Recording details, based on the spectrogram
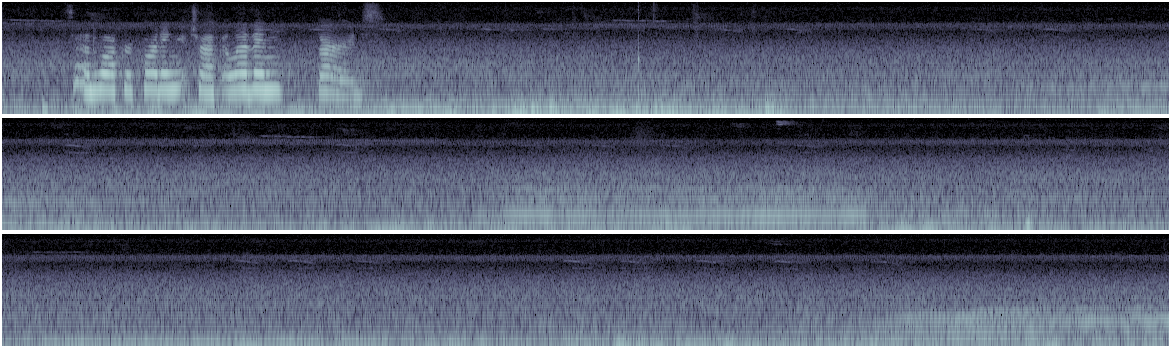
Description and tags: Sound Walk - Birds
Birds chirping from trees
birds, chirping, nature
